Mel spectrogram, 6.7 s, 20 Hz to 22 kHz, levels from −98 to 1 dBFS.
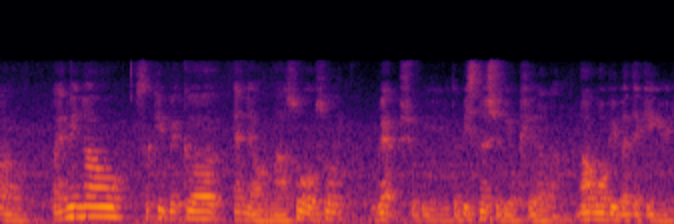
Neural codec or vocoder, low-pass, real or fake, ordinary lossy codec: none; 7.2 kHz; real; MP3, 64 kbps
